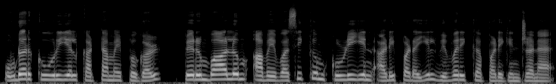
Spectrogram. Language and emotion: Tamil, neutral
